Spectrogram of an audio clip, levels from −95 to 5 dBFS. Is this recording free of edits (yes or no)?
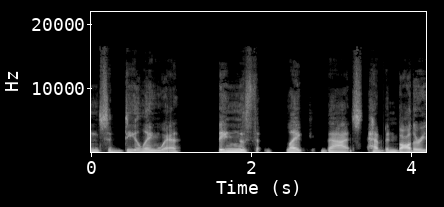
yes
